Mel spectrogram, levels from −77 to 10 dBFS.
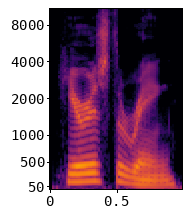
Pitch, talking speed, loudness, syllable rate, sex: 120 Hz, 240 wpm, -16 LUFS, 5.6 syllables/s, male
